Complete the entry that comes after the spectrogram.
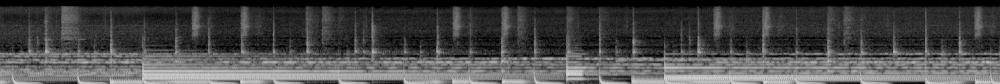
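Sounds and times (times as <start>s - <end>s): chill house backing track: 0.0s - 10.0s
deep bass thump: 1.4s - 5.6s.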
